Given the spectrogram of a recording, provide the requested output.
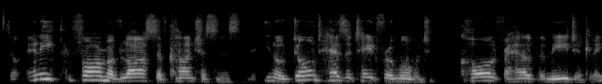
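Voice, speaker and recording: A man at a moderate pace with an Irish accent, big swings in loudness and very wide pitch swings. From Ireland. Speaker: sea safety instructor. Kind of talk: online safety class. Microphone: webcam.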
